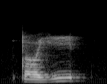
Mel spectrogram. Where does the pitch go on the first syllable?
low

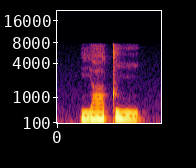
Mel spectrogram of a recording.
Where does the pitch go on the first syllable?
low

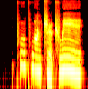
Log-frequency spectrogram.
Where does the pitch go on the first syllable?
high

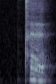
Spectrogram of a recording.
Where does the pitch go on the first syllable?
low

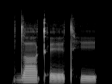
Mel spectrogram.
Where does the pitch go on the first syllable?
high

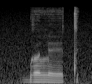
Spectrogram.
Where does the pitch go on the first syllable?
high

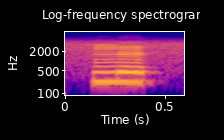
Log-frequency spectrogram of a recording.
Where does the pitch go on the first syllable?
high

